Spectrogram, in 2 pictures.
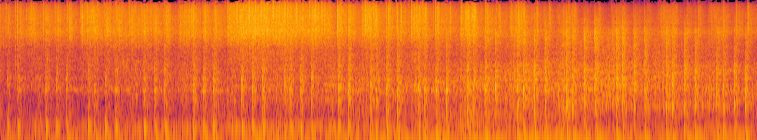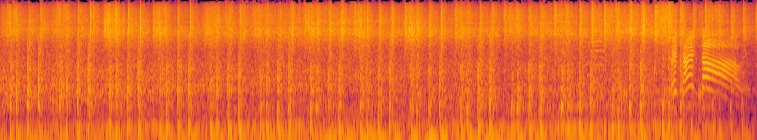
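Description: Two hand-carried bass drums (tamboras) beating a fast, steady rhythm for a danza de matachines.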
